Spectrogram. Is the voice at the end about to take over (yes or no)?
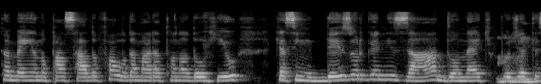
no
